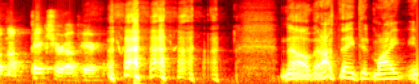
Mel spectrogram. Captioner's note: laughs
